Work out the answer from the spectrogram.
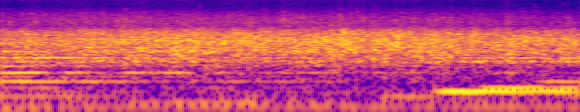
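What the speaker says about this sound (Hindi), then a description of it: "एक बार जोरदार तालियां इनके लिए।" Audience at a religious storytelling gathering applauds, a soft, distant, even patter of many hands that continues throughout, with faint sustained tones from music or a voice beneath it.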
